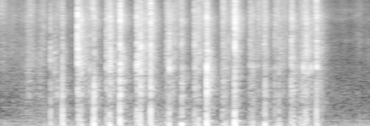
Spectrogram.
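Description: Lenormand cards being shuffled by hand: many crisp, rapid slapping riffles in an uneven, steady rhythm, loud and alone, trailing off into quiet at the end.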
